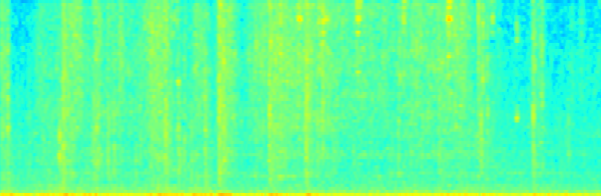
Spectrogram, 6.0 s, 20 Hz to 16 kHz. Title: 1975 Bedford CJ running with a nasty exhaust leak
